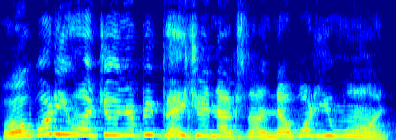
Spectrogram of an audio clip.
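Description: A woman's voice: extremely high pitch, quick pace, a little hiss or hum, pitched above the performer's own voice. A woman voicing a grumpy adult male cook who sternly refuses a spoiled boy in a home toy skit. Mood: exasperated.

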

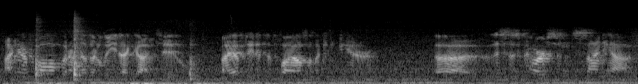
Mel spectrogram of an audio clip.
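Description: A man voicing an awkward bounty hunter, haltingly dictating case notes on a tape in a video game. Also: medium pitch. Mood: uneasy, self-conscious. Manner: halting, self-conscious. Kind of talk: video game audio log. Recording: echoey, distant, noisy tape recording.

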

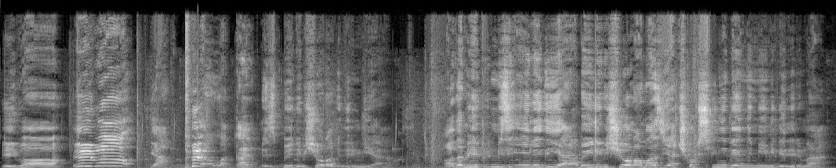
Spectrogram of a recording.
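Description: Excitable young man with a high voice. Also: racing, soft background music. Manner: excitable, talks to viewers as friends. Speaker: gaming channel host. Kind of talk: live gameplay commentary.

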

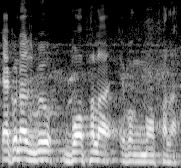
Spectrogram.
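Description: A man's voice: mid-range voice, moderate pace, in a large hall, dull audio, noisy background. A man teaching an online grammar lesson, explaining step by step and repeating key words. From Bangladesh.

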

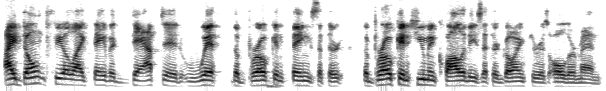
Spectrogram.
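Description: A man's voice: medium pitch, moderate pace, hardly any pauses, no room sound, lo-fi sound. A man in his forties, a musician guest, talking reflectively in a casual podcast conversation and circling back with frequent restarts. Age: 40s.

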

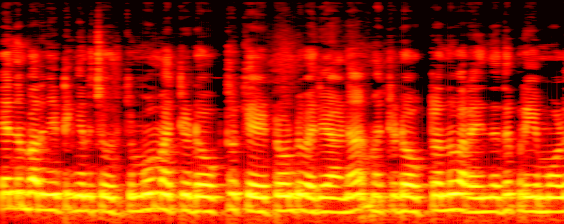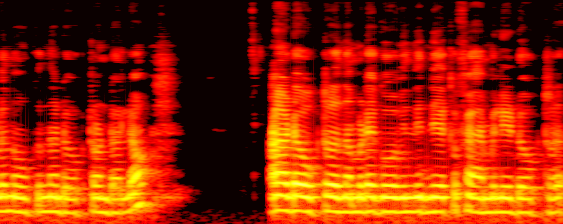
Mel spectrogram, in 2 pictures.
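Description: Woman host recapping a soap episode, chatty and halting, warm mellow tone. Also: mid-range voice, flat delivery. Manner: chatty, many fillers and restarts, inclusive "our". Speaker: serial review host. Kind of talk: casual retelling of a TV serial episode.

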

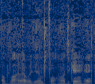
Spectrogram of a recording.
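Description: A man's voice: medium pitch, flat delivery, moderate pace. A man chatting casually with a travel companion outdoors at night, recorded on a phone held by the group. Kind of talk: casual chat. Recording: distant voice with outdoor noise.

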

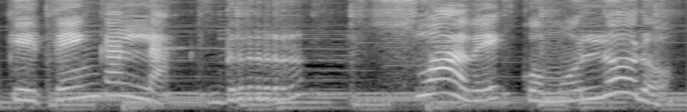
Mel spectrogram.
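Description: A teacher with a high, sing-song voice leads a children's phonics lesson. She speaks slowly and spells out every sound clearly, praising each answer. Loud children's music plays underneath her. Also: sing-song. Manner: slow, carefully enunciated, praising. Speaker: primary school teacher.

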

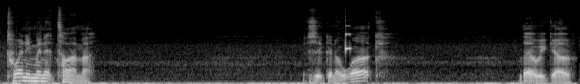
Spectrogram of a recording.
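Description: A young man chatting excitedly to camera as a van life vlogger inside his small camper van. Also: lowish voice, unhurried, very noisy. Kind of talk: casual vlog narration to camera. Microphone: camera held or set close.

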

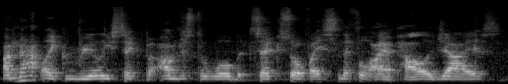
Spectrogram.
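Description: In an echoey room with faint noise, a gaming channel host voices over baseball video game footage from off-screen, sniffling because of a cold. He speaks at normal speed in a mid-range, level voice, rambling casually with lots of fillers and restarts.

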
